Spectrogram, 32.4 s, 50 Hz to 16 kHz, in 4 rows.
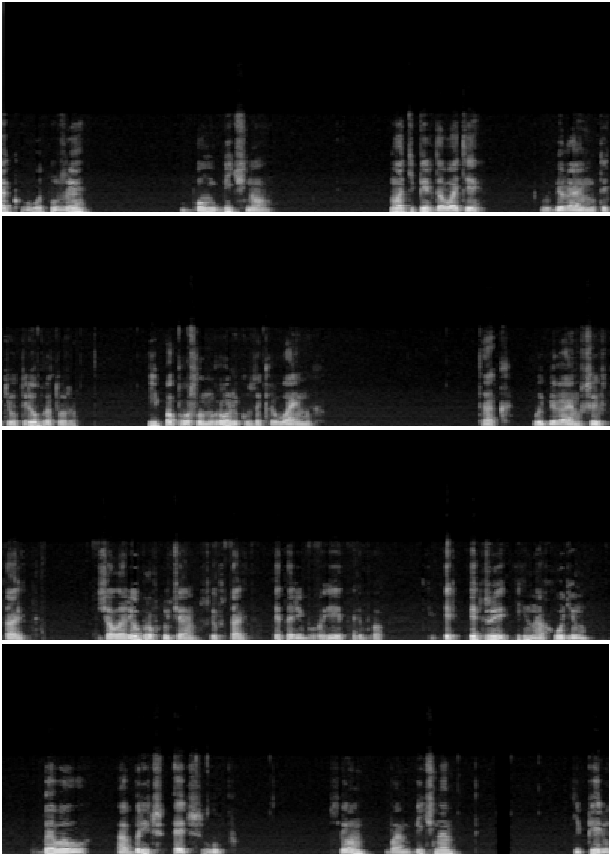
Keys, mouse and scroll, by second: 8.7 middle click, 10.1 middle click, 11.7 middle click, 17.5 click, 19.2 alt+shift+click, 20.4 click, 22.2 click, 28.0 middle click, 31.7-32.4 scroll up 1.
